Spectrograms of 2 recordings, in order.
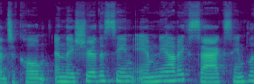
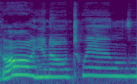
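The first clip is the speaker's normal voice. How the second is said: much higher, teasing lilt; hammed-up cheerful announcement; upbeat doctor; 13 semitones higher, slower than usual. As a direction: mimic the doctor breezily, voice pitched up. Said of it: "he's like".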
